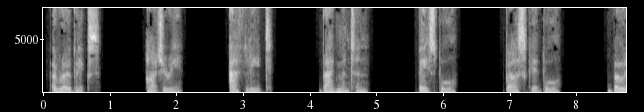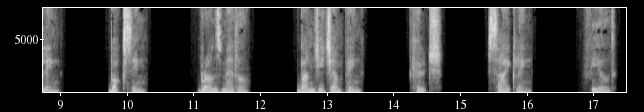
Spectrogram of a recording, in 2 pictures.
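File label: British; exercise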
